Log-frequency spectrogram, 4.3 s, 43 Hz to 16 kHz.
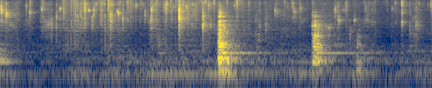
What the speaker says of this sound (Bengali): দিয়ে দিচ্ছি সাদা জিরে, 2খানা তেজপাতা, লবঙ্গ, এলাচ, একটু ভেজে নিচ্ছি হালকা করে।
